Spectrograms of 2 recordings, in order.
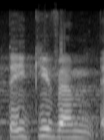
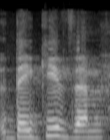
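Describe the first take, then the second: No difference in how they are said.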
